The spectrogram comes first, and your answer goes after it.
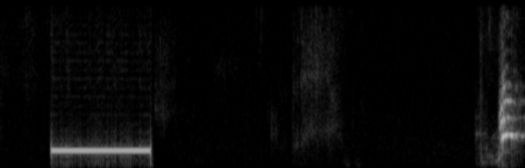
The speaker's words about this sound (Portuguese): agora a segunda vez tá chamando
